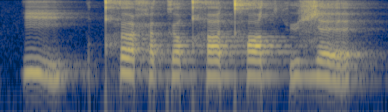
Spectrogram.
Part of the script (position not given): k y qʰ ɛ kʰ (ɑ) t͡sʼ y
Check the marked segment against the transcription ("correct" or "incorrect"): correct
